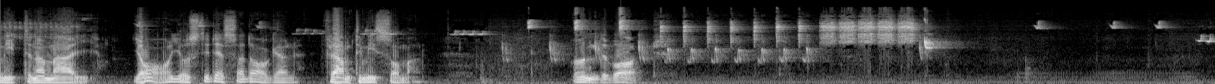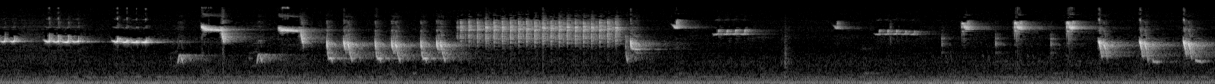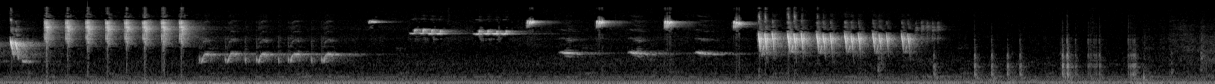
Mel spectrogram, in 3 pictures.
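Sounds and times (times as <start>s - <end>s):
nightingale singing: 0.0s - 0.7s, 2.0s - 33.8s
speech: 0.0s - 4.3s, 5.8s - 6.8s.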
